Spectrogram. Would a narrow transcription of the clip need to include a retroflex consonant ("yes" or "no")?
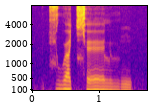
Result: no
